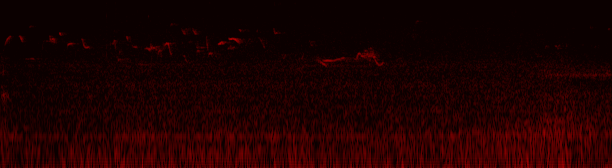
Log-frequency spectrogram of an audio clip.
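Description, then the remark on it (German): Birds chirp and twitter faintly in scattered bursts over a steady hiss of forest ambience, with no one speaking. “Hör nochmal, wie fröhlich die Vögel zwitschern.”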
